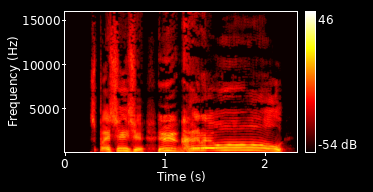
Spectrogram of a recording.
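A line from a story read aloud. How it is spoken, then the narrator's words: Yelling. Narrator (Russian): вопил Исаак Хакабут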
